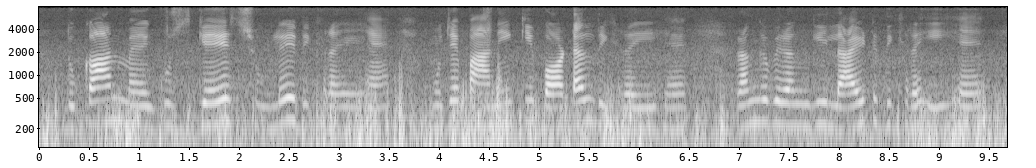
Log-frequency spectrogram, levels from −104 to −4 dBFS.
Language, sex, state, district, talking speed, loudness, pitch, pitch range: Hindi, female, Madhya Pradesh, Dhar, 130 wpm, -18 LUFS, 220 Hz, 205-235 Hz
